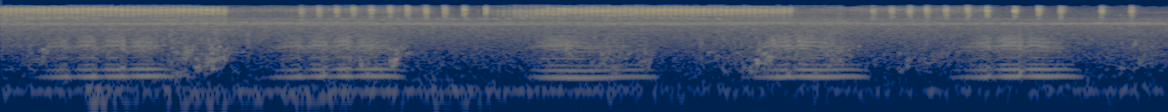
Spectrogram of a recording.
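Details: Bullfrog calling at a lake: five deep, resonant, buzzy croaks, each about half a second long, evenly spaced, over a background of fast high-pitched insect trills.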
